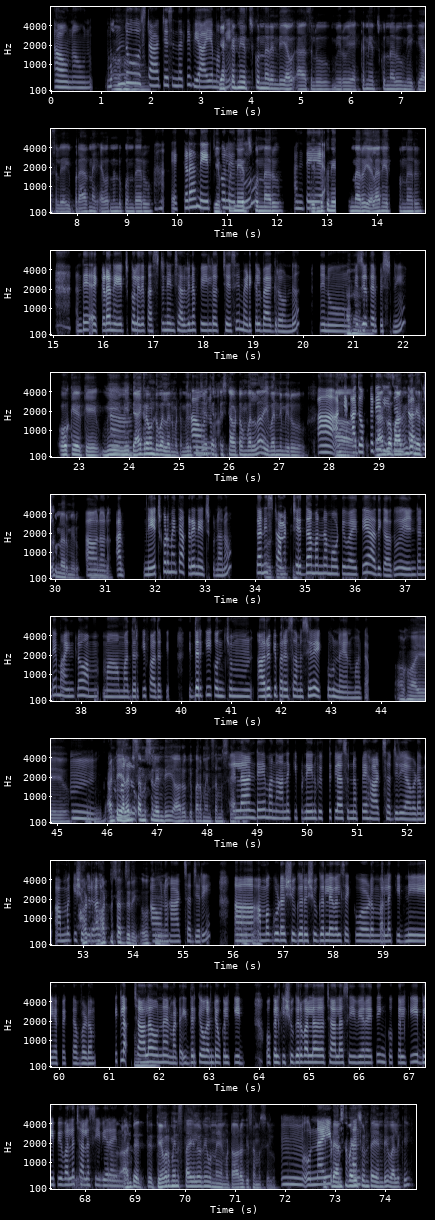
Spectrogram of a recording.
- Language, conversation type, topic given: Telugu, podcast, బిజీ రోజుల్లో ఐదు నిమిషాల ధ్యానం ఎలా చేయాలి?
- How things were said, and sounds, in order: in English: "స్టార్ట్"; chuckle; in English: "ఫస్ట్"; in English: "ఫీల్డ్"; in English: "మెడికల్ బ్యాక్‌గ్రౌండ్"; in English: "ఫిజియోథెరపిస్ట్‌ని"; in English: "బ్యాక్‌గ్రౌండ్"; in English: "ఫిజియోథెరపిస్ట్"; in English: "రీజన్"; in English: "స్టార్ట్"; other background noise; in English: "మదర్‌కి, ఫాదర్‌కి"; in English: "ఫిఫ్త్ క్లాస్"; in English: "హార్ట్ సర్జరీ"; in English: "హార్ట్ హార్ట్ సర్జరీ"; in English: "హార్ట్ సర్జరీ"; in English: "షుగర్ షుగర్ లెవెల్స్"; in English: "కిడ్నీ ఎఫెక్ట్"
